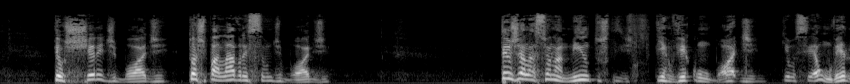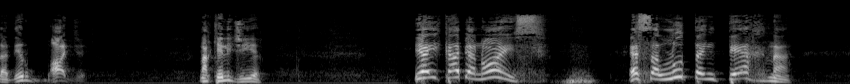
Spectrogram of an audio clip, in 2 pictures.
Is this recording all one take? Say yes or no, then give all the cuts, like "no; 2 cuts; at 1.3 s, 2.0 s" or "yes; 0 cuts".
no; 1 cut; at 1.8 s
